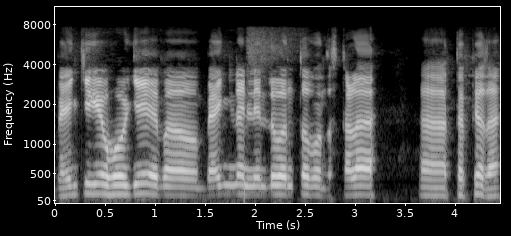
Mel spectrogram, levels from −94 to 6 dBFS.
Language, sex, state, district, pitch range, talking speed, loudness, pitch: Kannada, male, Karnataka, Bijapur, 140-155 Hz, 150 wpm, -15 LUFS, 145 Hz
